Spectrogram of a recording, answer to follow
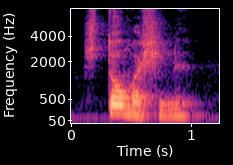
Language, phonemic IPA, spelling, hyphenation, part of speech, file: Dutch, /ˈstoː.maːˌʃi.nə/, stoommachine, stoom‧ma‧chi‧ne, noun, Nl-stoommachine.ogg
- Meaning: steam engine (machine)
